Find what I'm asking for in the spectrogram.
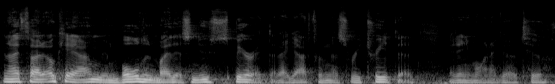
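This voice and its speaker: Dark-voiced man telling a story onstage. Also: fairly low pitch, fairly even intonation, a little fast, creaky, a little hiss or hum. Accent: American. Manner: conversational, anecdotal, drops to quiet asides. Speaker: physician giving a conference talk. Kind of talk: storytelling speech to an audience. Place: conference meeting hall.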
